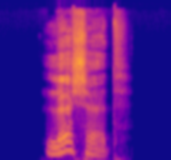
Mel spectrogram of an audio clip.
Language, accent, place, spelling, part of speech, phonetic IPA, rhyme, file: German, Germany, Berlin, löschet, verb, [ˈlœʃət], -œʃət, De-löschet.ogg
- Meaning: second-person plural subjunctive I of löschen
